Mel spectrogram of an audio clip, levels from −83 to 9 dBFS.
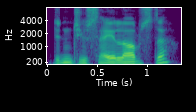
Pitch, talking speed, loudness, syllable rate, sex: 110 Hz, 180 wpm, -16 LUFS, 4.3 syllables/s, male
